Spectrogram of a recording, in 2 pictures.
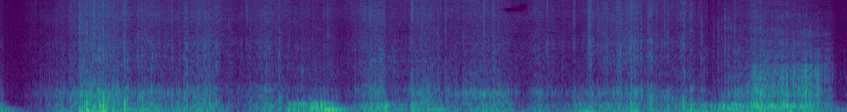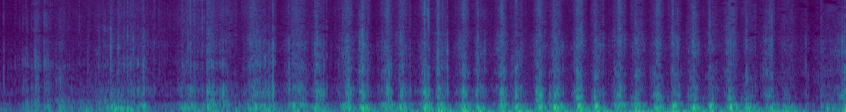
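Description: A foam brush is scrubbed across an orange foam microphone cover coated with dried paint, giving dense, low, rumbling scratches and crinkles. The strokes speed up in the second half into a rapid, steady rhythm of short scrapes.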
